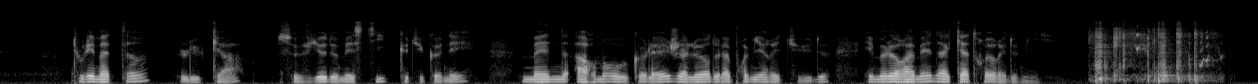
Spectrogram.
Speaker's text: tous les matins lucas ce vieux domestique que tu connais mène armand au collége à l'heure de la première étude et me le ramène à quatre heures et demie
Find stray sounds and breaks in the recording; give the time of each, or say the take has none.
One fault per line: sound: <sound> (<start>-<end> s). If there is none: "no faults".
sound: squeak (10.9-12.3 s)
